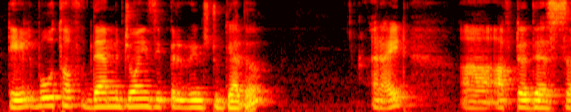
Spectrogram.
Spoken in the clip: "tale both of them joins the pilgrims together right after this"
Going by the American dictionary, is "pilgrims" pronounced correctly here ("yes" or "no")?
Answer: no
